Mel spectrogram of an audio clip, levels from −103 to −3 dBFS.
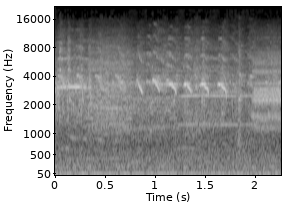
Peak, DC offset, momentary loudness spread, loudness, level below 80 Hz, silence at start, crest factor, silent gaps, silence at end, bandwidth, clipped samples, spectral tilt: -12 dBFS; under 0.1%; 4 LU; -25 LUFS; -44 dBFS; 0 s; 16 dB; none; 0 s; 17.5 kHz; under 0.1%; 0 dB/octave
